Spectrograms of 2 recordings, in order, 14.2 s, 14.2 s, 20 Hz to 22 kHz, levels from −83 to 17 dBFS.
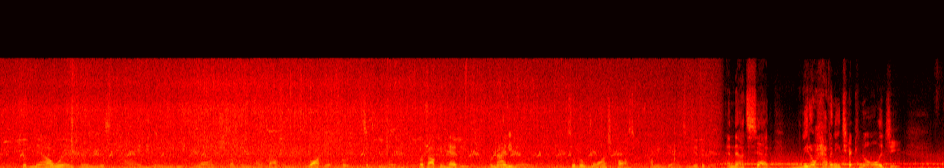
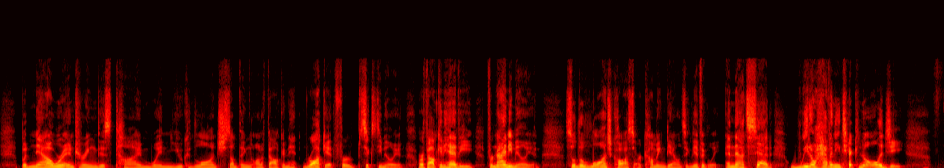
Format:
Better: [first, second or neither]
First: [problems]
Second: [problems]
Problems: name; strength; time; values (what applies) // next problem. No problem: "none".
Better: second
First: wind in the background; loud; throughout; 1 dB below the speech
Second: none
